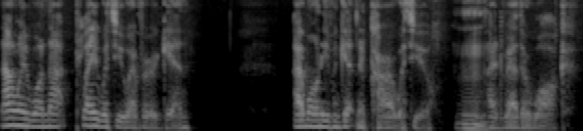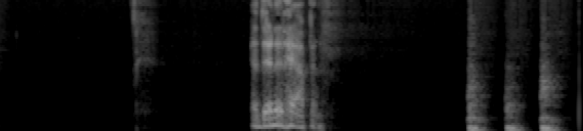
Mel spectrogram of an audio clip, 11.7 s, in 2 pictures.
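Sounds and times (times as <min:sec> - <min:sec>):
speech: 0:00.0 - 0:02.0, 0:03.0 - 0:05.8, 0:08.4 - 0:09.2
knocking on a door: 0:10.5 - 0:11.6.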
